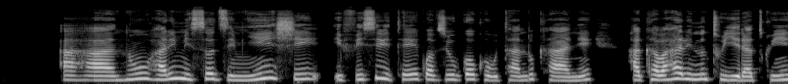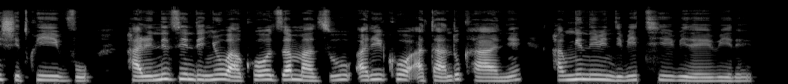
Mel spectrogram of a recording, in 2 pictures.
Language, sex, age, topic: Rundi, female, 18-24, agriculture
